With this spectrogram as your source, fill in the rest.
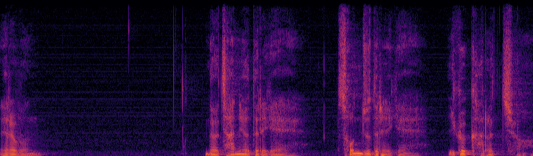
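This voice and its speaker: A male pastor preaching a sermon, who drops to hushed, slow tones when quoting God and rises loud and quick when acting out the people's complaints. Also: deep voice, gravelly, slightly rough.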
